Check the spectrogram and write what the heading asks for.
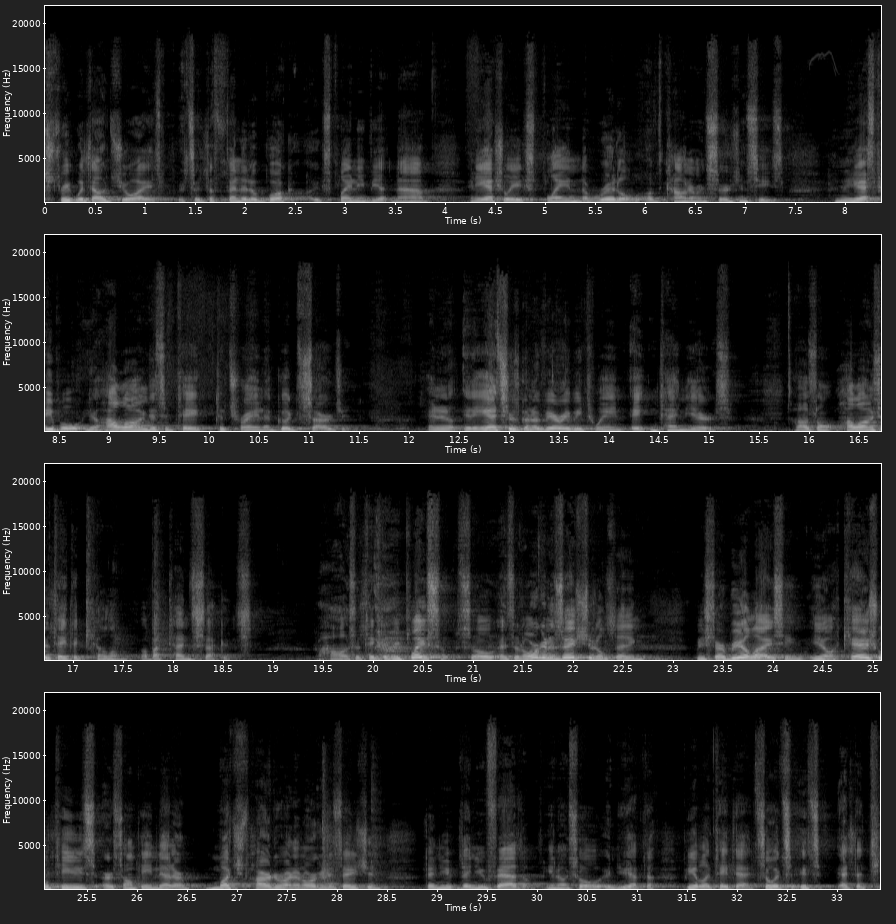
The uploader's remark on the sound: the interview you will hear with our guest in this episode was recorded in early 2019 at a Leadership Under Fire Optimizing Human Performance Summit, which took place in Annapolis, Maryland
